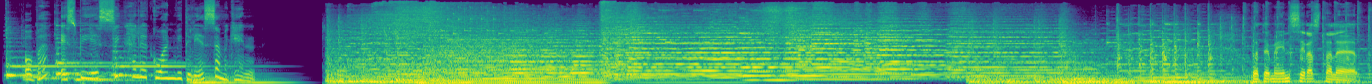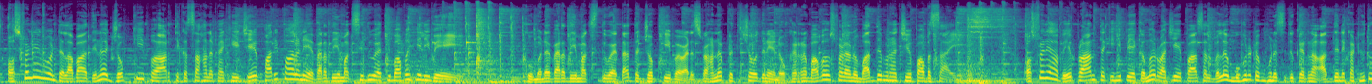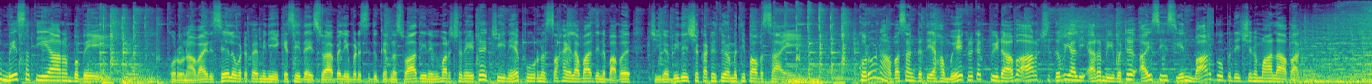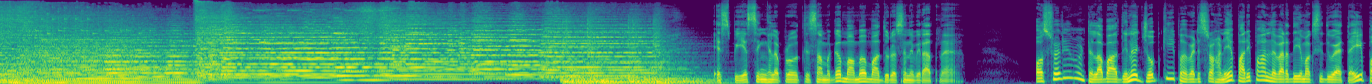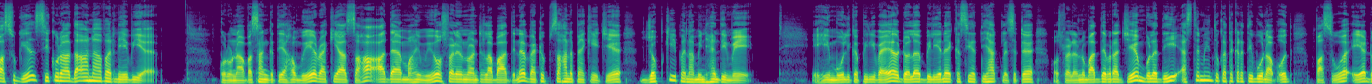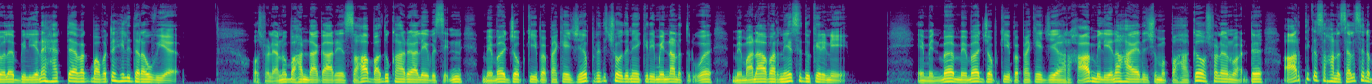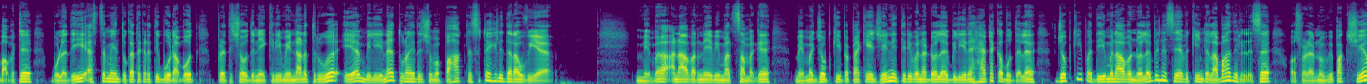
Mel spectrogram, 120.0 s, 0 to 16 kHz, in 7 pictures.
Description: Daily News bulletin of SBS Sinhala Service: Monday 25 May 2020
